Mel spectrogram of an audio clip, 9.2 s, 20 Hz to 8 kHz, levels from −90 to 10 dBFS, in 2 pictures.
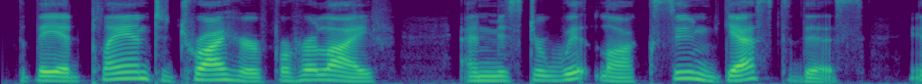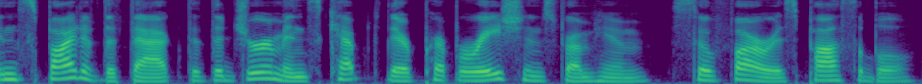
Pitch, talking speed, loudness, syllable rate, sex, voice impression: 165 Hz, 215 wpm, -20 LUFS, 5.1 syllables/s, female, feminine, slightly gender-neutral, very adult-like, slightly middle-aged, thin, tensed, powerful, bright, hard, clear, fluent, cool, intellectual, slightly refreshing, sincere, calm, slightly mature, friendly, reassuring, very unique, lively, slightly strict, slightly intense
